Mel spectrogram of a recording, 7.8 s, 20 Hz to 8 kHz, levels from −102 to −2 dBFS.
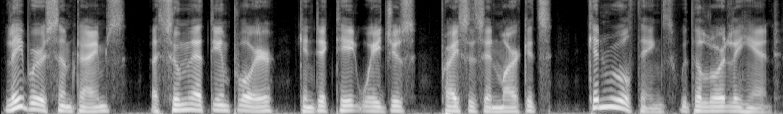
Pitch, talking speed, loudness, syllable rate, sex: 115 Hz, 145 wpm, -18 LUFS, 4.9 syllables/s, male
